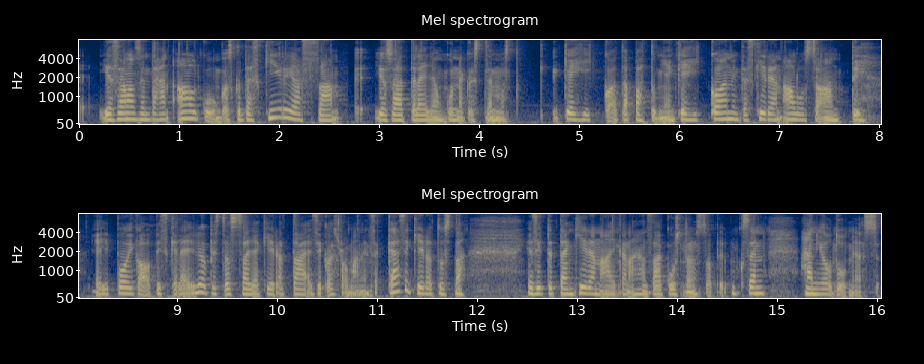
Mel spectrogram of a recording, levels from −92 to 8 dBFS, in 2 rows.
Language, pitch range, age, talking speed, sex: Finnish, 185-220 Hz, 20-39, 145 wpm, female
